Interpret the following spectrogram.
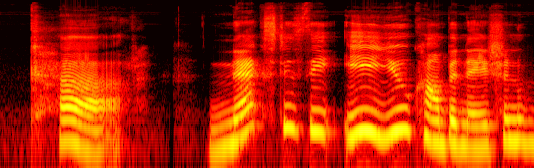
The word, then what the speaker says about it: cœur: And this word is often mispronounced as cour. This word is probably best memorized, but until then, just spell it out in your score as K-E-U-R, cœur.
